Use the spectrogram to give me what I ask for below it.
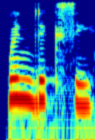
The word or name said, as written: winn dixie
